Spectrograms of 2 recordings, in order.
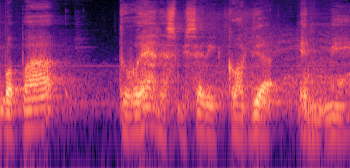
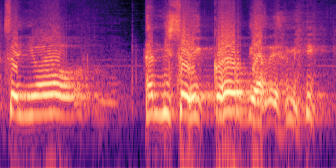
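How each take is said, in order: First: Soft, slow, low and assured; calm, intimate prayer. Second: High, drawn-out mock wailing plea; imitated crying. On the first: Shown as a demonstration. Believer talking to God as Papá, calm intimate prayer. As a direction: speak tenderly to a father, slow and hushed. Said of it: "¿Ves la diferencia?". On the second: Believer begging God for mercy, imitated crying. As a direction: act out begging through tears, pitched well up. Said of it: "yo lo dije muchas veces llorando".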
